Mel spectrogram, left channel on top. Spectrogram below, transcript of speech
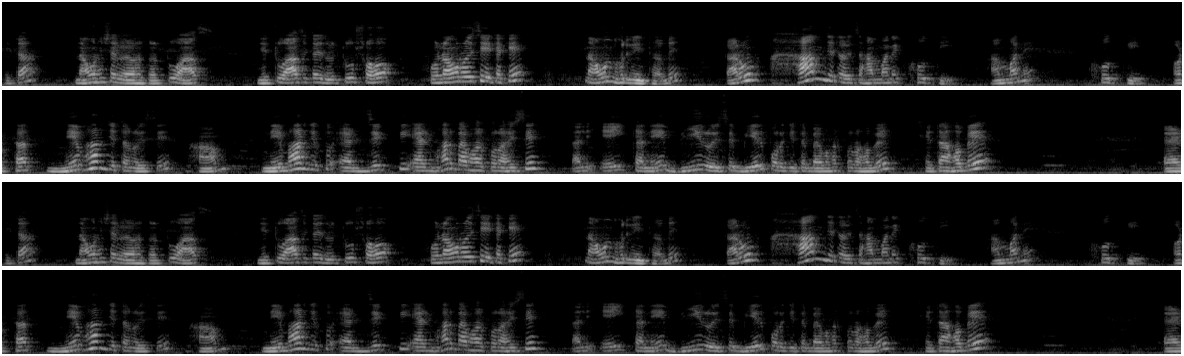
এটা নাউন হিসেবে ব্যবহার করে। টু আস, যে টু আস, এটা টু সহ প্রোনাউন রয়েছে, এটাকে নাউন ধরে নিতে হবে। কারণ হাম যেটা রয়েছে, হাম মানে ক্ষতি, হাম মানে ক্ষতি, অর্থাৎ নেভার যেটা রয়েছে হাম, নেভার যেহেতু অ্যাডজেক্টিভ অ্যাডভার্ব ব্যবহার করা হয়েছে, তাহলে এইখানে বি রয়েছে, বি এর পরে যেটা ব্যবহার করা হবে সেটা হবে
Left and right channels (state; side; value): quieter; right; 4.1 dB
